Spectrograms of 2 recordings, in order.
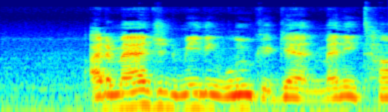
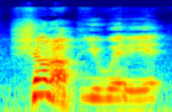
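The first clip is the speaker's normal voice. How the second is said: angry growl; 8 dB louder than usual. A narrator's reading. Agrias snarling at his laughing brother. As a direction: bark it at a dumb brother. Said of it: "Agrias growled".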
